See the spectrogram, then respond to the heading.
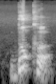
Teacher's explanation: विसर्गाचा उच्चार ह या वर्णाला थोडा झटका दिल्याप्रमाणे होतो.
